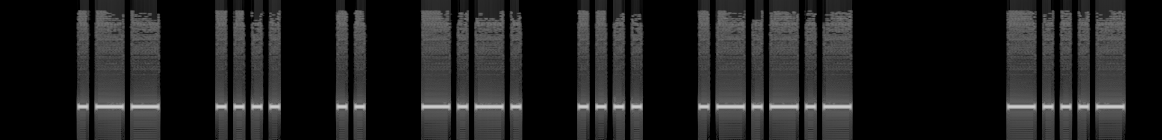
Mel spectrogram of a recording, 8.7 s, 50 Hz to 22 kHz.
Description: Morse code, heard as a keyed tone, about 18 wpm, spaced as for 12 wpm, 1000 Hz. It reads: WHICH. <BT>
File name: qotdfiles / 12wpm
